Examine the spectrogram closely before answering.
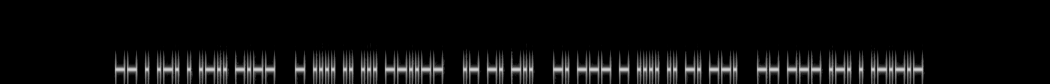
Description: Morse code, heard as a keyed tone, about 40 wpm, 700 Hz. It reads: MERELY THIS, AND NOTHING MORE.
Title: Sentences from Top 1400 Words 40wpm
